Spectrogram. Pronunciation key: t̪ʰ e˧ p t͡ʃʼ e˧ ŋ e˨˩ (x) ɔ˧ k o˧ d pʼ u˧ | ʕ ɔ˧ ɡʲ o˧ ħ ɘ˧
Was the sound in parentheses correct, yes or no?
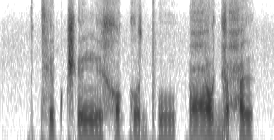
yes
